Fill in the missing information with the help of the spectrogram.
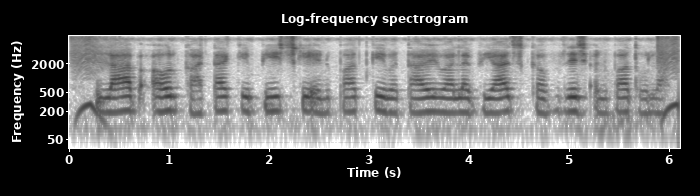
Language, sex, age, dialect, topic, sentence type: Bhojpuri, female, 18-24, Northern, banking, statement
